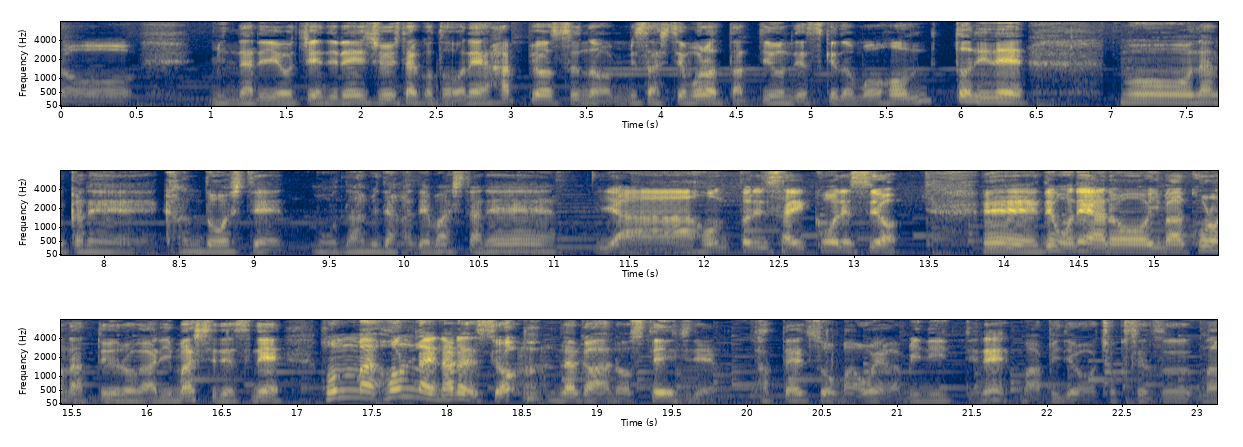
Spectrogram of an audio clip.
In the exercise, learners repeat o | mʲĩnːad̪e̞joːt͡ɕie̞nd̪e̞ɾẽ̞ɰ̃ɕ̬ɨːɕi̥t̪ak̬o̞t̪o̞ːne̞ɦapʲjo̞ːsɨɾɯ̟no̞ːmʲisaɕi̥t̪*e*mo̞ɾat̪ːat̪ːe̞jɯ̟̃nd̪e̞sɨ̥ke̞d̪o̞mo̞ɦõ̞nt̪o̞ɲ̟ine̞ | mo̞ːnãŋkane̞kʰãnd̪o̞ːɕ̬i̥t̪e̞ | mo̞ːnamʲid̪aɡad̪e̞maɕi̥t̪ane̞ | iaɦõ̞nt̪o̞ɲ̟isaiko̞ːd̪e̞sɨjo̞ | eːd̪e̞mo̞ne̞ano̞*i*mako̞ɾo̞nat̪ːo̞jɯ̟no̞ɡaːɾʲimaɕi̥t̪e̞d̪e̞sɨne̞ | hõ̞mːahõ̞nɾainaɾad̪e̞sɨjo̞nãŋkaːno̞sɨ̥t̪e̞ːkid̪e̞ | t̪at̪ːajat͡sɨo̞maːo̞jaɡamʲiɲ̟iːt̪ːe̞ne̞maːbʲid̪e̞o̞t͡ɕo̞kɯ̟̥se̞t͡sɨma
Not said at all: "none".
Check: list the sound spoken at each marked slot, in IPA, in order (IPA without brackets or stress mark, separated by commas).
e, i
